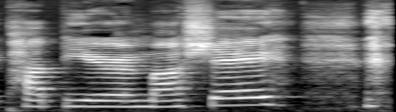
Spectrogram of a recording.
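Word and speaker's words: papier-mâché: out they're made of paper mache, or how they say papier mâché. It's kind of cute how they say it.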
